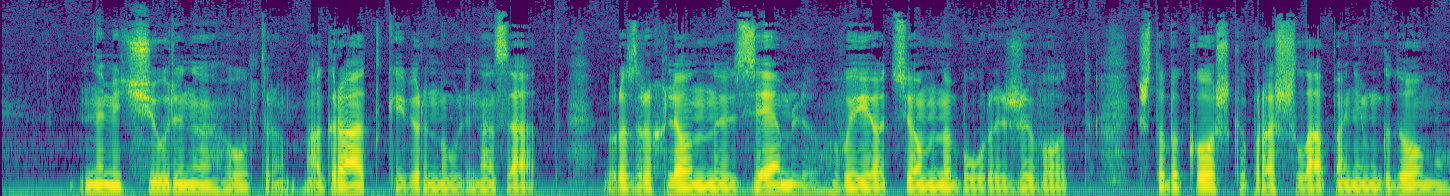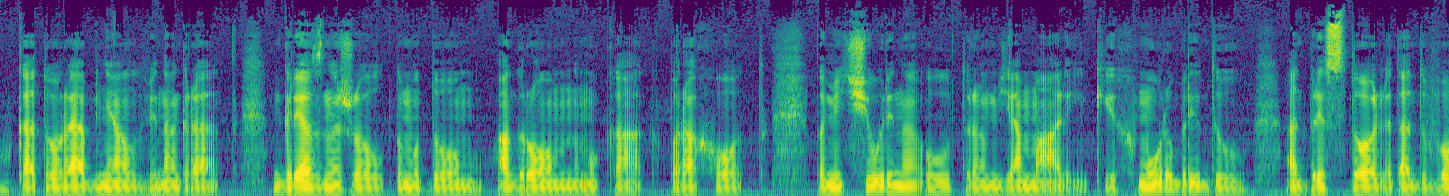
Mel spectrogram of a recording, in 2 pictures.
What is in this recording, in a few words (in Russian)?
читает стихотворение; На Мичурина утром...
